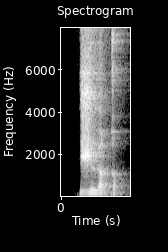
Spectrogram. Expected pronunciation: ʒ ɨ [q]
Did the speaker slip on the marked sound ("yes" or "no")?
no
